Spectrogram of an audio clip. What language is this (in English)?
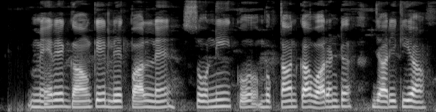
Hindi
